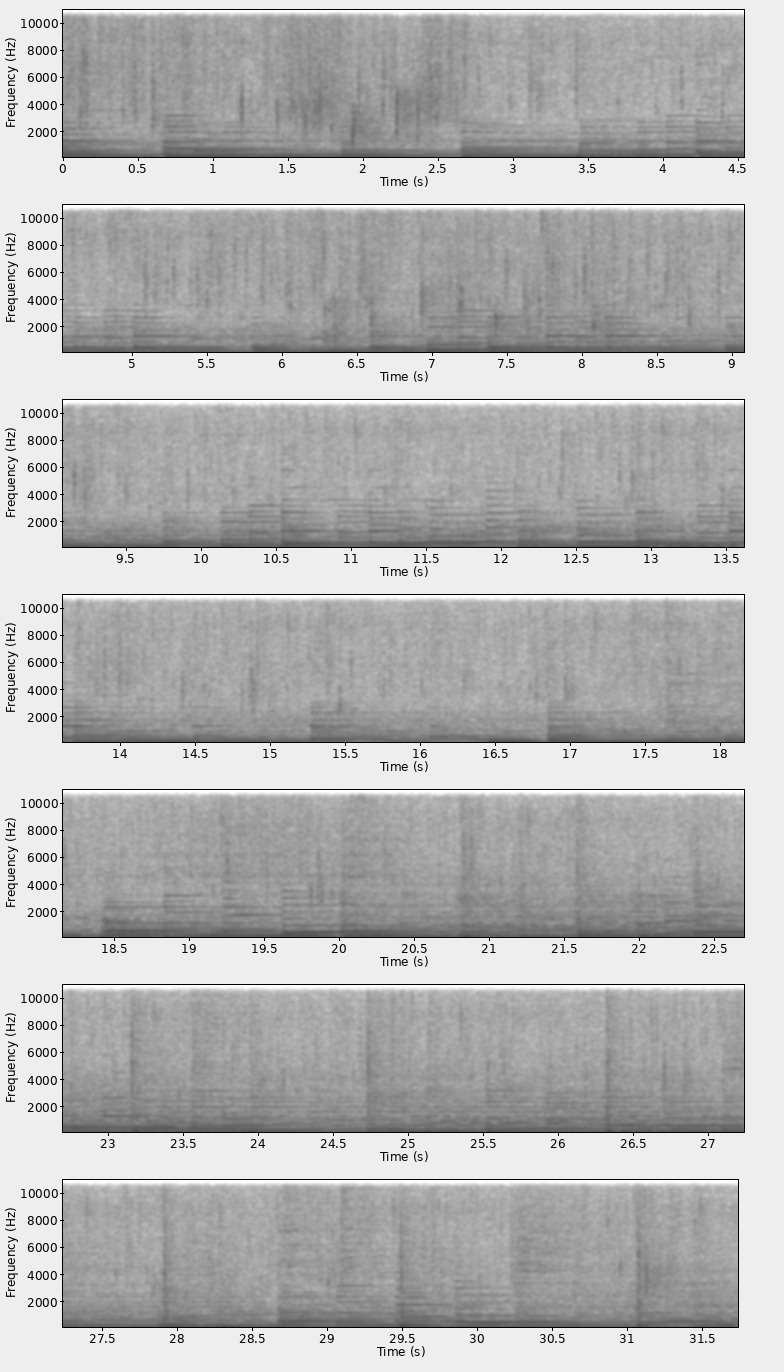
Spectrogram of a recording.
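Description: Shower water spraying steadily, over background music of long held notes with a bass line that changes every second or two.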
